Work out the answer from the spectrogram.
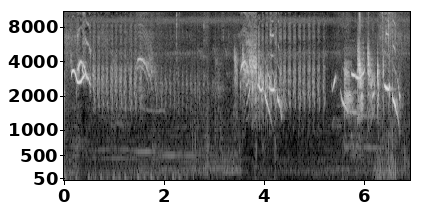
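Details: Common iora singing to provoke other ioras into answering: scattered bursts of looping whistles and buzzy chatter separated by quiet pauses of two to three seconds.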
